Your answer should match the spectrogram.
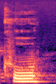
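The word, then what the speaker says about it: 구: अच्छा जी, 9 को कहते हैं खू। अब ये गियक ऊपर है, खे की आवाज़ देगा, नीचे ऊ है, ये खू 9।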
